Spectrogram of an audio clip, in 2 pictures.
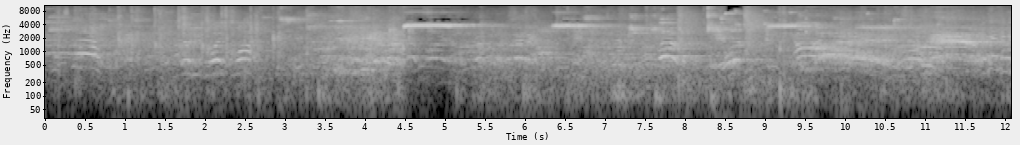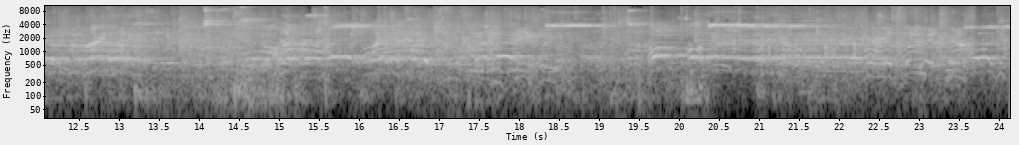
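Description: Players' and spectators' voices in a large gymnasium during an indoor volleyball match, with the thuds of the ball being struck and bouncing on the hardwood court and a few short high-pitched squeaks.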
